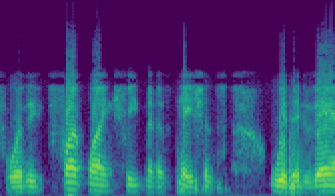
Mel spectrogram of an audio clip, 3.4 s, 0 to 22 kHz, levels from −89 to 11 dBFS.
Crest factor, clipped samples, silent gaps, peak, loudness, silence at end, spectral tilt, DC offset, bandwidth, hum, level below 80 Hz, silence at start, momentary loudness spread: 12 dB; under 0.1%; none; 0 dBFS; -13 LUFS; 0 s; -6.5 dB/octave; under 0.1%; 9.6 kHz; none; -44 dBFS; 0 s; 15 LU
